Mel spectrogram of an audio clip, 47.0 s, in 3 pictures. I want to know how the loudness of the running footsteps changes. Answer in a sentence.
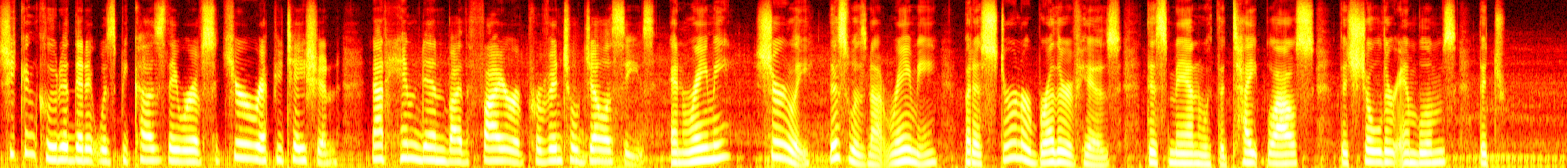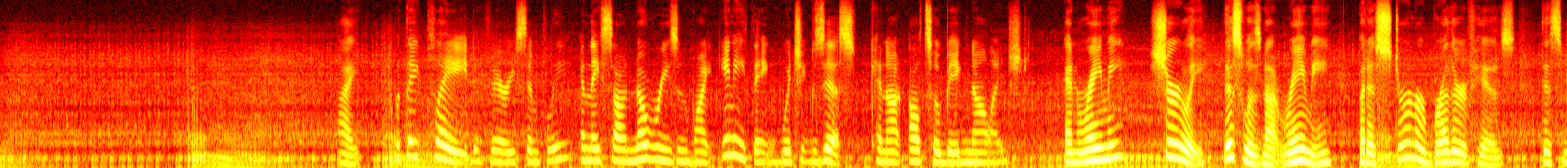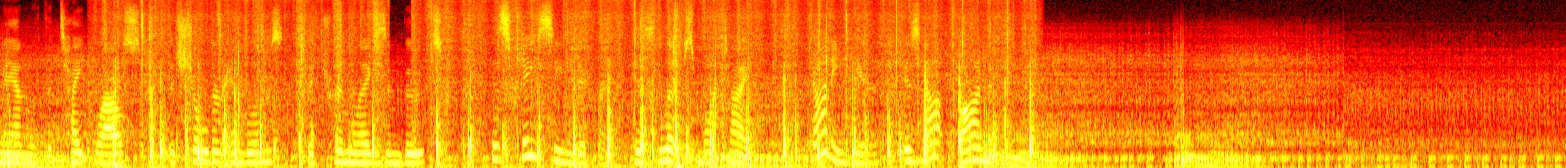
The loudness of the running footsteps stays about the same.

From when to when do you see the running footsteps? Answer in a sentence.
You can hear the running footsteps from 32.2 to 41.8 s.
